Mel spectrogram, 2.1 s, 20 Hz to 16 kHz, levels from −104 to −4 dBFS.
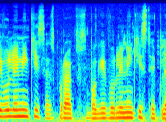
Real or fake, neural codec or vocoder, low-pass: real; none; 14.4 kHz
